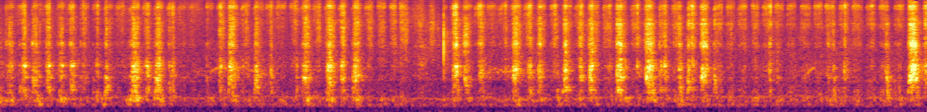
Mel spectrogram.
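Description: A wooden stylus scratches and rubs across a flat black-coated scratch-art card lying on a table, clearing out a tree trunk area. Quick, uneven rasping strokes repeat one after another, each a short dry scrape with bright, airy hiss over a soft low-mid body.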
